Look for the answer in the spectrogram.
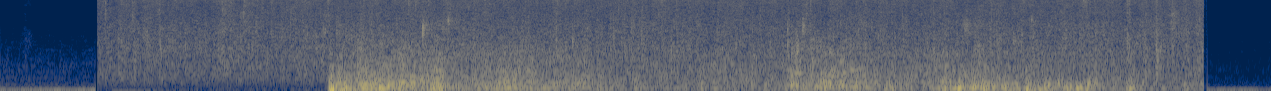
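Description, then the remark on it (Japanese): A thunderstorm in the mountains: steady, heavy rain hisses throughout, joined by a deep rumble of thunder that swells strongly partway in and rolls on, with another lower surge later before everything cuts off. “雨も降り出し、雷が鳴り始めた。”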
